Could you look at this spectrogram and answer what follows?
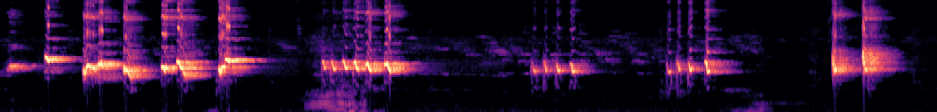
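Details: Yellow-vented bulbul fighting song, used as a lure to set other bulbuls singing: bubbly, chattering mid-pitched phrases in bursts of one to two seconds separated by short pauses, with a faint low sound beneath one phrase.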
